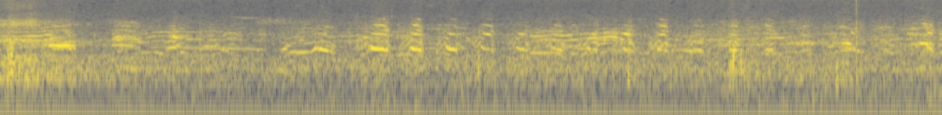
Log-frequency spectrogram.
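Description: Birds calling, with many short overlapping calls over a faint background.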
